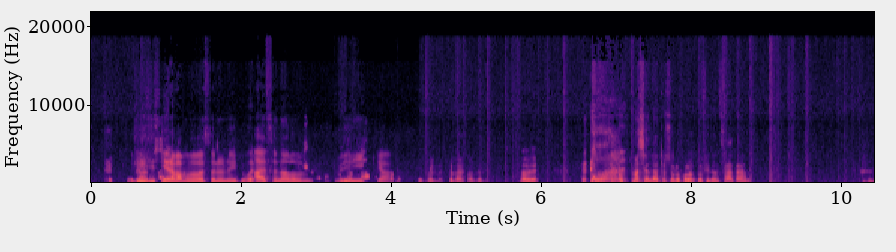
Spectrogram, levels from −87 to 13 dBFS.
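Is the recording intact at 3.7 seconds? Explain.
No. At 3.7 seconds two faults overlap. The first is an echo leak from 3.59 to 3.71 s. The far end's echo canceller likely failed to fully cancel what its microphone picked up from its loudspeaker, so that residue was sent back down the line. It arrives 272 ms late as a short copy of the speech, only a little quieter than the live talker, and smears the sound just before and at the moment asked about.

The second is speech suppressed in double talk, running from 3.65 to 4.4 s. With both sides talking at once, the echo canceller likely could not tell the near talker apart from the loudspeaker echo and turned everything down. The speech dips by as much as around 15 dB over roughly 0.7 s while the other side is speaking.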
